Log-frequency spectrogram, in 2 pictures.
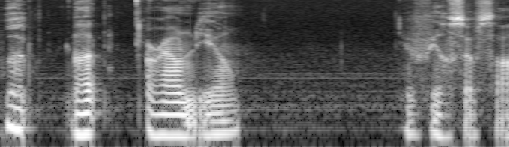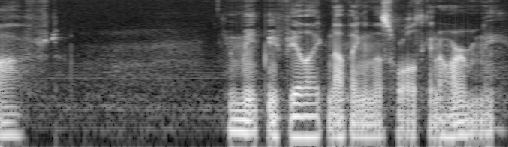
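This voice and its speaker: A man performing a romantic ASMR roleplay to the listener, soft, intimate and teasing with a possessive edge. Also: sing-song, slow, pauses often. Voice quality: low gravelly voice with heavy vocal fry.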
